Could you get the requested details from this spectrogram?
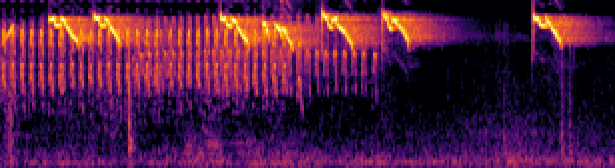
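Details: A white-eye gives a busy, very high lure chatter: fast twittering trills broken by thin, sliding whistled notes falling in pitch, repeated every half second or so.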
